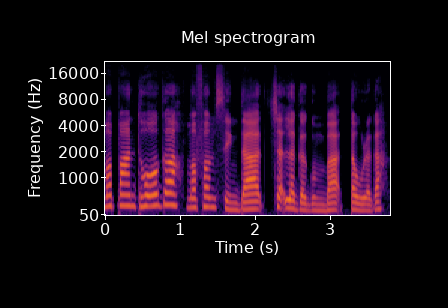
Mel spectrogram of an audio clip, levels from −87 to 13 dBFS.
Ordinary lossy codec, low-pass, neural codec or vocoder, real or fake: Opus, 64 kbps; 19.8 kHz; autoencoder, 48 kHz, 128 numbers a frame, DAC-VAE, trained on Japanese speech; fake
